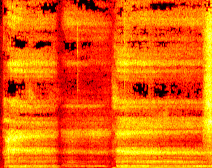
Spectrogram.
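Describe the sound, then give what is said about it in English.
A voice imitates a man who breathed heavily while driving a car: two long, loud, noisy rasping breaths with a brief pause between them, breathy and hoarse, with no words spoken. “And all I remember was this guy breathed very heavily and it terrified me.”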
